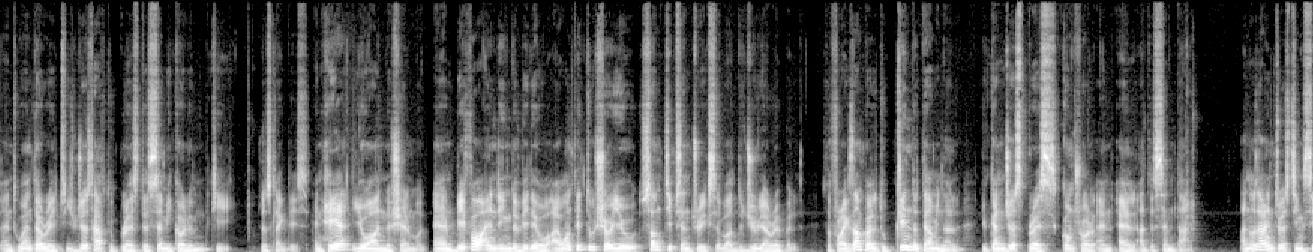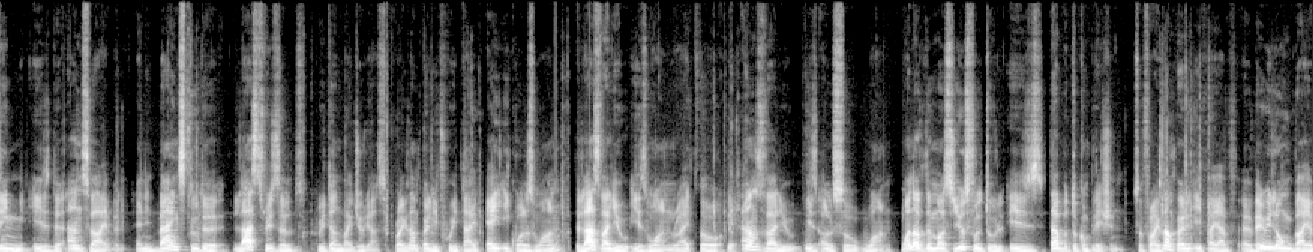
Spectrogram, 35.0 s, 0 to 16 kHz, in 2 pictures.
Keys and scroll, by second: 3.4 i, 15.8 ctrl+l, 19.0 a, 20.1 BackSpace, 22.4-23.8 typing, 25.0 Return, 26.8-27.8 typing, 28.2 Return, 32.8-34.0 typing.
